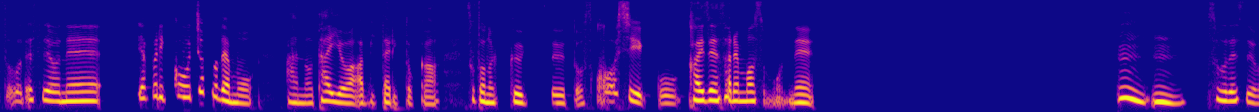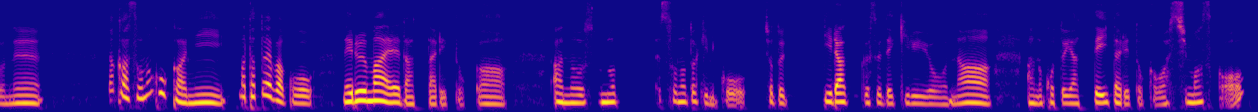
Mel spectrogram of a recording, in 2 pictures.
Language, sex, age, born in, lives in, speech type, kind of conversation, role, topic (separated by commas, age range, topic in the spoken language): Japanese, female, 25-29, Japan, Japan, conversation, advice, advisor, 毎日の忙しさの中で、休む時間をどう習慣にできますか？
